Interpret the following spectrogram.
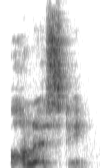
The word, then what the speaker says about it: honesty: in the story okay remember honesty no h sound here a generous person gives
